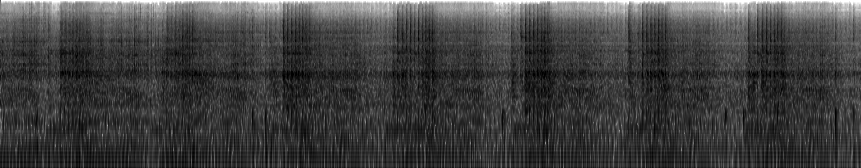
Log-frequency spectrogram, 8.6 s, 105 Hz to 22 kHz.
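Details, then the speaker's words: Honda HRH 536 HXE professional mower, carb cleaned, running on choke; uneven engine with a loud metallic clanking repeating under a second apart, from the blade clutch area when engaged; owner suspects the blade clutch, not the connecting rod, unconfirmed. "un carbu à nettoyé mais bon que là tourne au starter et ça fait un gros bruit métallique au niveau de l'embrayage quand j'active là est au starter"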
